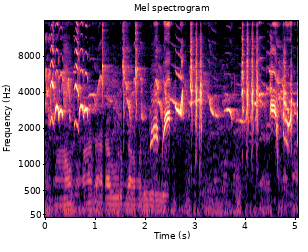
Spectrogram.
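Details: Oriental magpie-robin singing 'konslet full isian'. Harsh, rasping notes give way to bright whistled slides and quick rattling trills, then crisp repeated chips near the end.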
